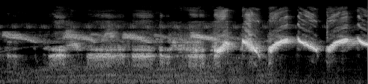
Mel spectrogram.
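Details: Chinese hwamei in its ngũ trường singing and dancing display: blurred, overlapping tones at first, then clear rising whistles repeated roughly every half second with brief gaps.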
